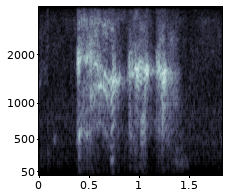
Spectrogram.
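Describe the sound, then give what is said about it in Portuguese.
A retired man with a slight tickle in his throat clears it: one rough, raspy burst lasting about a second, broken into two or three pulses. No talk is heard during it. “Desculpa, eu estou com um pigarrozinho.”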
